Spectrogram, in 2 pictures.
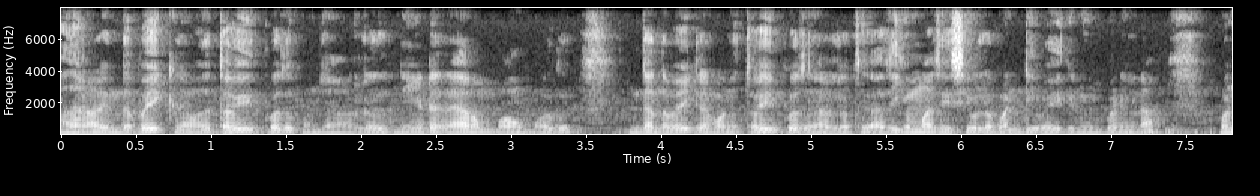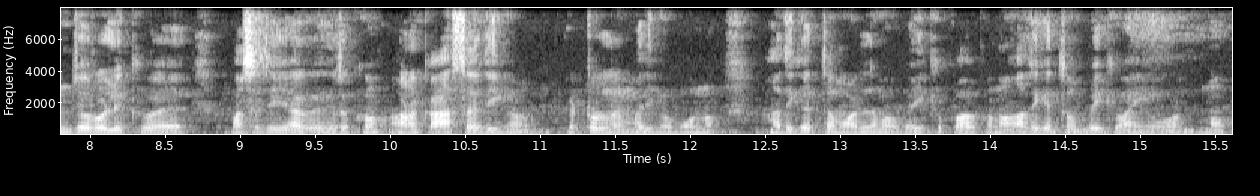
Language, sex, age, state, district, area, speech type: Tamil, male, 18-30, Tamil Nadu, Tiruvannamalai, urban, spontaneous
